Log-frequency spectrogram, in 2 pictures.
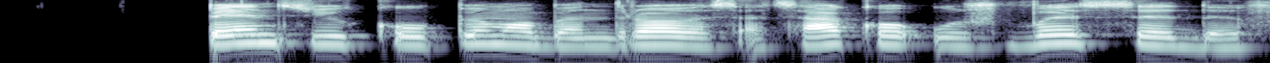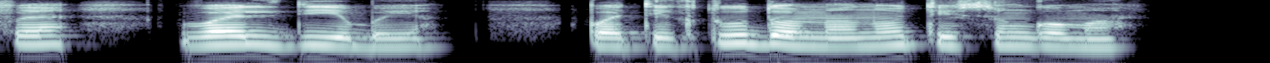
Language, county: Lithuanian, Vilnius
